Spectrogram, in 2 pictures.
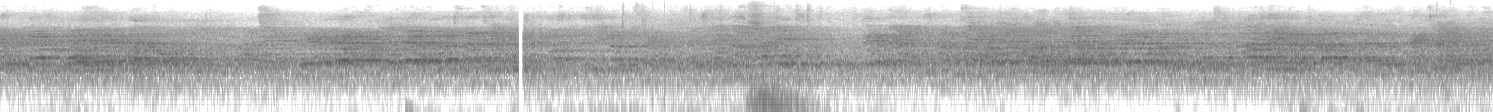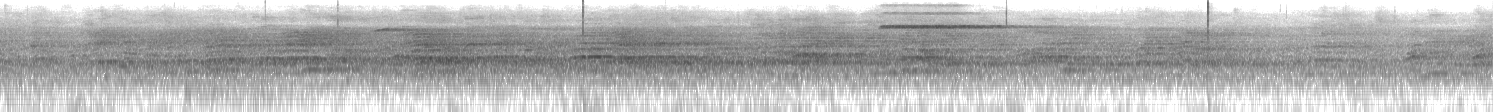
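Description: Men talk and call out in a large echoing indoor hall.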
